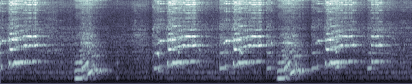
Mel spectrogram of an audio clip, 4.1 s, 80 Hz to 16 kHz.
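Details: Ozzy, a pet kitty recorded indoors on September 27, 2013, makes a vocalization that sounds like "Good Day?": short harmonic meow-like calls, each one rising then falling, repeated about every second in a small quiet room.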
